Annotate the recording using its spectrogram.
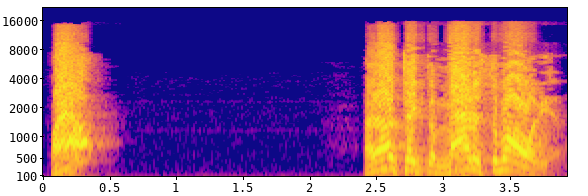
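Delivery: loud, high preaching at full force; fiery preaching. Acted. Preacher challenging his listeners, full-force loud preaching. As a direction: hammer it home like a preacher on fire.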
